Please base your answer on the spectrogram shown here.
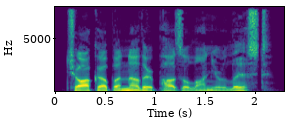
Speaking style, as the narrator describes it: he said dryly

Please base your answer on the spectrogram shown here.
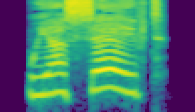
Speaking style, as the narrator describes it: exclaimed Marie with irony

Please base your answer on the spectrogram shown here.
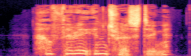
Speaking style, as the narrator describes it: cooed Mrs

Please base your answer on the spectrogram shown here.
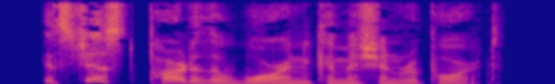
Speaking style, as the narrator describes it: Kilgallen calmly replied

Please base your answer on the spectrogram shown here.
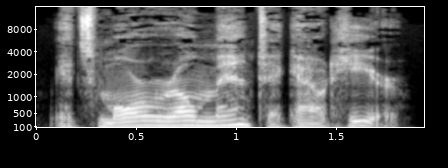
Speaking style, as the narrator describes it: sigh

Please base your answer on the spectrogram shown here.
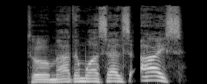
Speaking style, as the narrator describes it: he cried

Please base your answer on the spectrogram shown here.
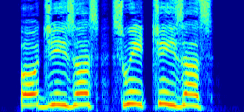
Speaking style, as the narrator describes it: he shouted in English

